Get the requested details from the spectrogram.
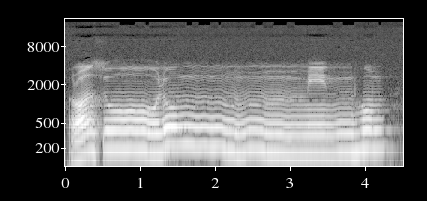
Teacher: lum di sini tekankan dan berserta dengung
